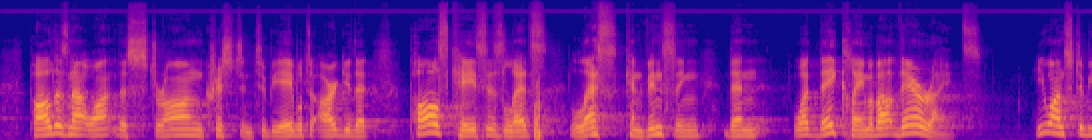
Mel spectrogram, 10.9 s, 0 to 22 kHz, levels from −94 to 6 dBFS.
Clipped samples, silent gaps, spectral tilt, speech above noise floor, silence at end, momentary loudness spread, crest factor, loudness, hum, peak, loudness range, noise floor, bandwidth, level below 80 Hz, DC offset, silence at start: under 0.1%; none; -5 dB/octave; 43 dB; 0 s; 14 LU; 20 dB; -23 LUFS; none; -4 dBFS; 3 LU; -66 dBFS; 20 kHz; -66 dBFS; under 0.1%; 0.3 s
